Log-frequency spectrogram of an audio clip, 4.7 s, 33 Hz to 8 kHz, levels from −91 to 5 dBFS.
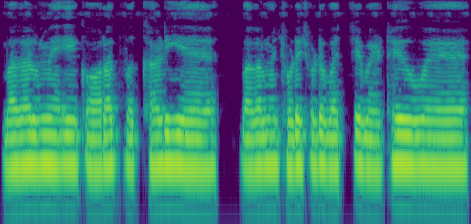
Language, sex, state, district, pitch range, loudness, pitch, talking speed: Hindi, male, Jharkhand, Ranchi, 135-145 Hz, -14 LUFS, 140 Hz, 180 wpm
